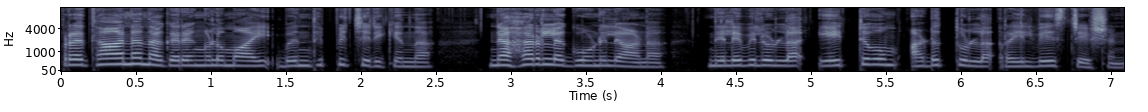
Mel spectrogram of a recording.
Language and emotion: Malayalam, neutral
